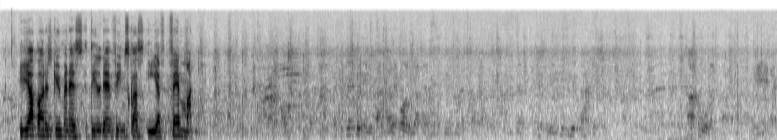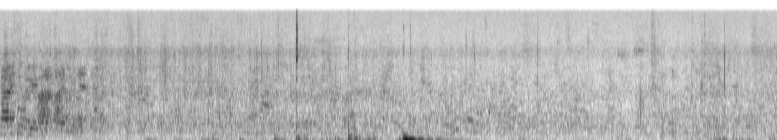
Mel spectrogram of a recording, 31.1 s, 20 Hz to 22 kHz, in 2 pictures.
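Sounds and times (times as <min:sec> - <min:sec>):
faint background voices: 0:03.9 - 0:31.0
low rumble: 0:23.6 - 0:24.8.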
